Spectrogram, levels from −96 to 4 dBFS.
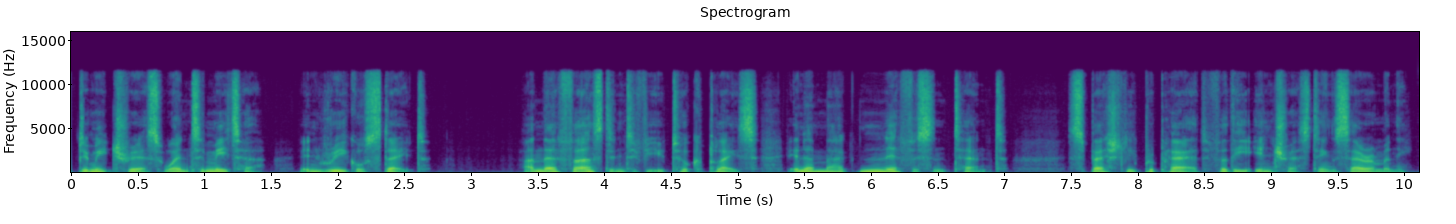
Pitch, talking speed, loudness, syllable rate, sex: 110 Hz, 140 wpm, -19 LUFS, 5.2 syllables/s, male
